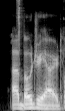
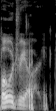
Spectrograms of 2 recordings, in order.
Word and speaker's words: Baudrillard: Baudrillard? – Baudrillard. – Baudrillard.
